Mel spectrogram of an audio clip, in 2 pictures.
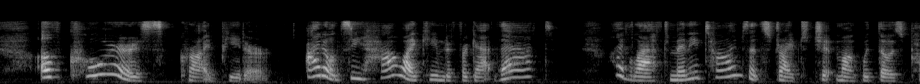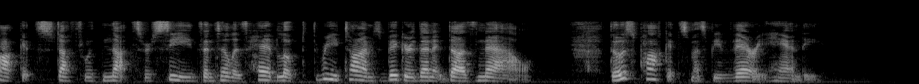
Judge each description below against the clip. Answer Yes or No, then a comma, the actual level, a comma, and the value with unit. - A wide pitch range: Yes, wide, 7.6 semitones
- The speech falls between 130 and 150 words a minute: Yes, average, 145 wpm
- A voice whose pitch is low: No, medium, 185 Hz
